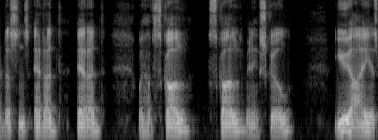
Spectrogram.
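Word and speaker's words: scoil: We have skull, skull, meaning school. UI is pronounced as an I, so we have ishke, ishke, ishke, meaning water, and fwil, fwil, fwil, meaning blood.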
